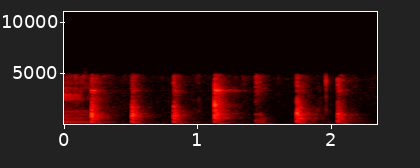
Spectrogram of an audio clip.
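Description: Pestle pounding in a mortar, a sharp knock about three times a second, grinding chillies into a spice paste for asam pedas.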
